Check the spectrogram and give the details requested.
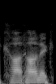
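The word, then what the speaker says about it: chthonic: surface of the Earth the pronunciation of the word thonic in the Oxford English Dictionary is precisely konic and may have also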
